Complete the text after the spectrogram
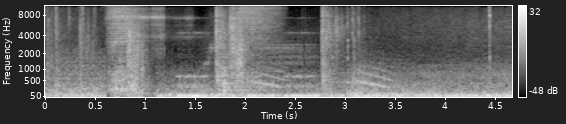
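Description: Electronic menu sounds whoosh and chime as options change.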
